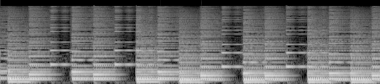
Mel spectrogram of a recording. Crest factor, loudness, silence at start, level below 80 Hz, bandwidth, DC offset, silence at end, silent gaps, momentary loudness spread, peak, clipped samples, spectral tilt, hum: 10 dB; -11 LUFS; 0 s; -38 dBFS; 17 kHz; under 0.1%; 0 s; none; 3 LU; 0 dBFS; under 0.1%; -5 dB/octave; none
